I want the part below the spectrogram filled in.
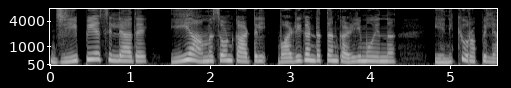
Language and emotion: Malayalam, fearful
